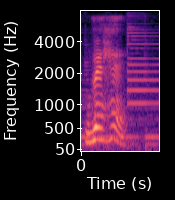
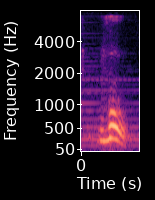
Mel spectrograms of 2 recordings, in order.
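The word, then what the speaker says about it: वह: In formal or written form of Hindi, it is "Vah”, but in everyday speech, it is usually pronounced as “Vo”.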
